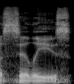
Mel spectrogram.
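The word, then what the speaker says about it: Scilly: I do want to say that the Scillies, and even though it's spelled totally different, is a silly name for some islands.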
